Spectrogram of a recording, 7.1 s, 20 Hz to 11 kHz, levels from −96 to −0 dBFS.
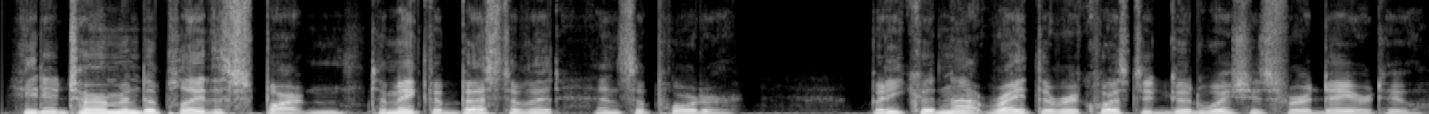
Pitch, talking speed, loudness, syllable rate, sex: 160 Hz, 245 wpm, -18 LUFS, 6.1 syllables/s, male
